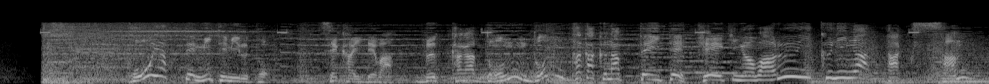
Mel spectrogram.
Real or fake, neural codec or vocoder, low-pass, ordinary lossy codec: real; none; 7.2 kHz; AAC, 32 kbps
